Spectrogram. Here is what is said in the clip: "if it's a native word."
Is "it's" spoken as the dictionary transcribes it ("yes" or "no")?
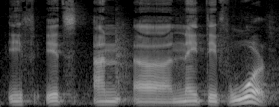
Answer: yes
